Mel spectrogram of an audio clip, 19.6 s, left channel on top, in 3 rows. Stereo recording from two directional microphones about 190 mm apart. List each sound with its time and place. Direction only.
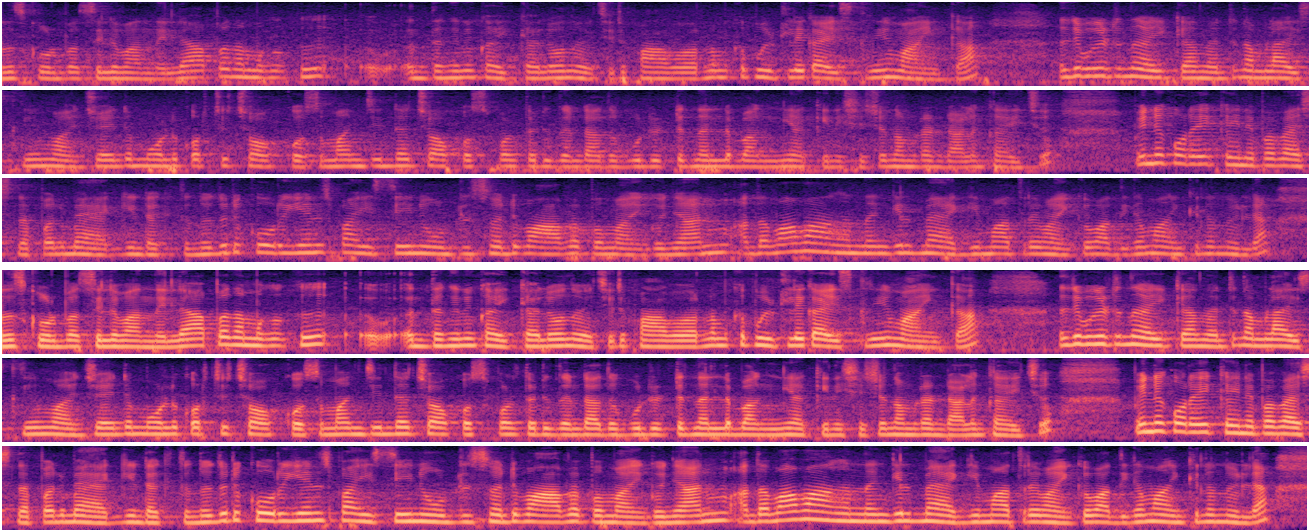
0.0 s a woman's voice: 50° right (ahead or behind)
